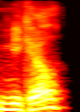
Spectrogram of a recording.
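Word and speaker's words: Mihkel: Americanizing it as Michael. It's not. Is it Mikel?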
